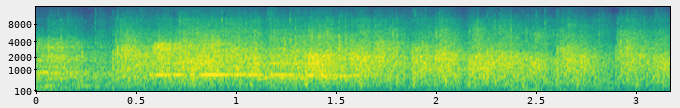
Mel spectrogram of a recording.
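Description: Applause at a poetry slam after a poet's scores are read, a full, sustained round of clapping from an audience in a room that swells quickly and holds steady, moderately loud and free of talk.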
